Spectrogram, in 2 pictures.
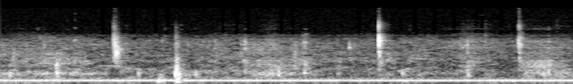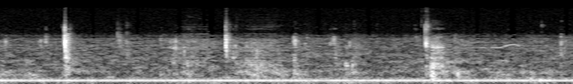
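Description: A person chewing food with the mouth close to the microphone: irregular wet clicks and lip smacks, roughly one a second, over a steady low hum.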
